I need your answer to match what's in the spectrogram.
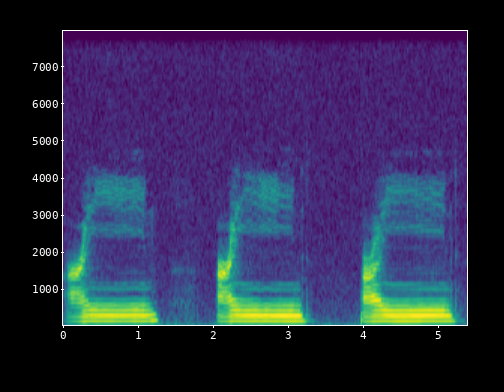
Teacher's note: یہ جو عین ہے یہ بھی حروف حلقی میں سے ہے. عین حلق کے درمیان میں سے ادا ہوتا ہے، وسط حلق میں سے ادا ہوتا ہے، درمیان میں سے ادا ہوتا ہے، اور اس کو پڑھتے ہیں عین، عین، عین.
